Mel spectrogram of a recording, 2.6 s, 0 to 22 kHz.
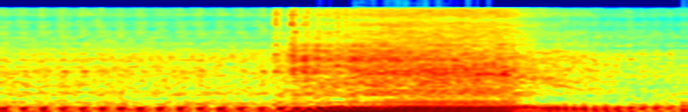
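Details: Yamaha Mio J/Exride 115cc scooter after replacing the slipping CVT part blamed for weak pull and poor hill climbing: even idle pulses, a clean smooth rev and a steady idle, belt drive pulling without slip or rattle.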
